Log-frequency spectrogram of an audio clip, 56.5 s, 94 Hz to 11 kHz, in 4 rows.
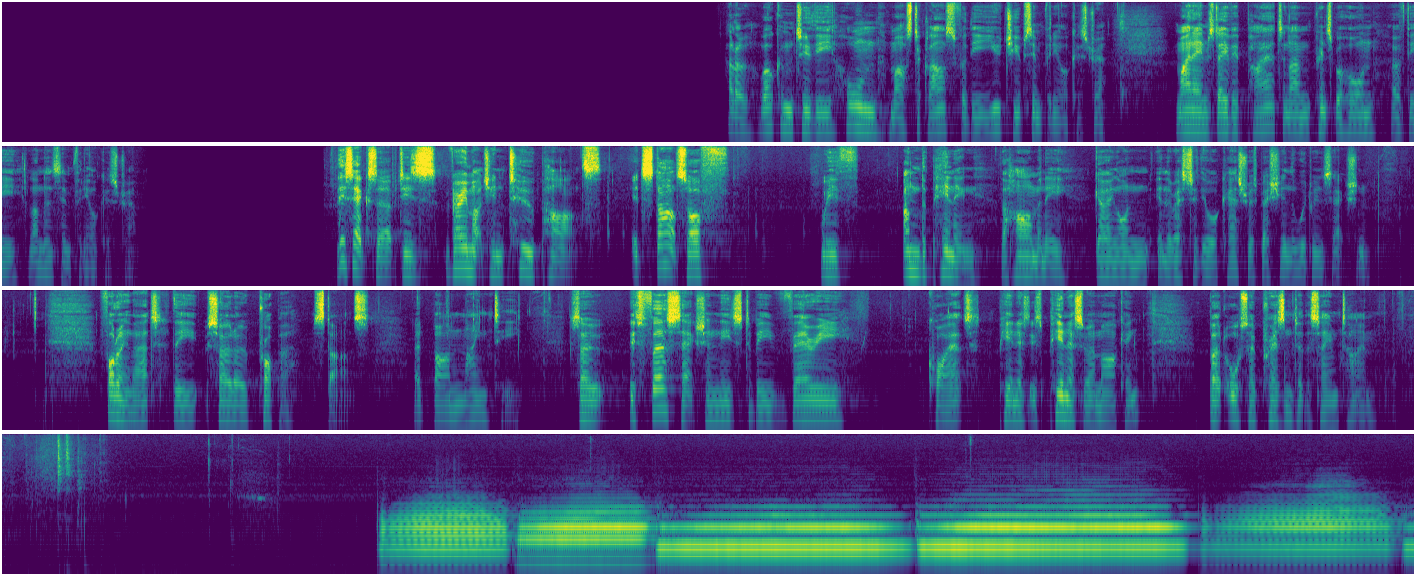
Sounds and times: Speech: 7.2s - 11.1s, 11.7s - 15.6s, 17.4s - 21.4s, 22.3s - 27.9s, 29.2s - 36.8s, 37.5s - 39.6s, 40.3s - 42.1s.

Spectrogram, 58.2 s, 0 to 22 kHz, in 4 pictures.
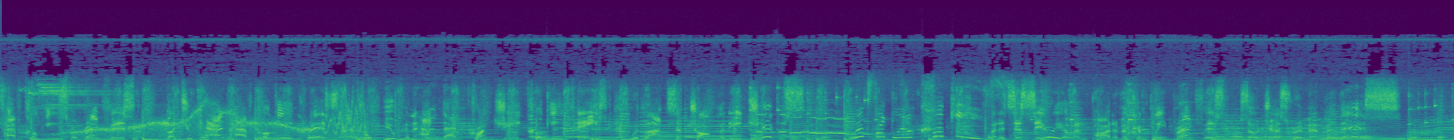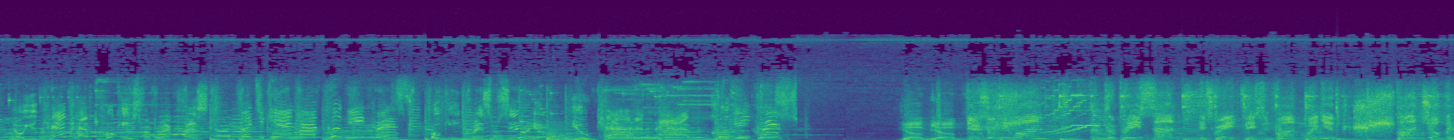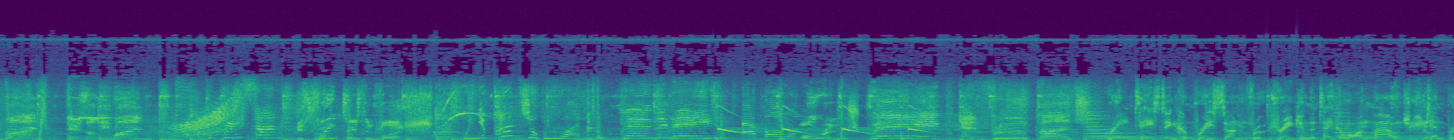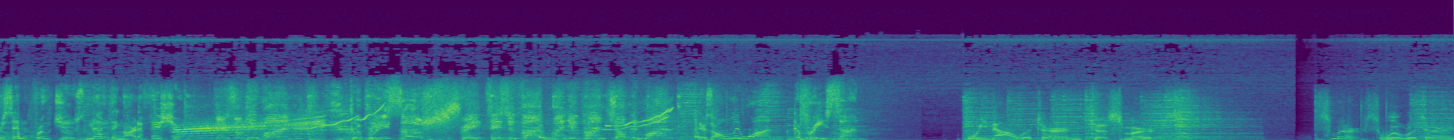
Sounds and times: Music for children: 0.0s - 22.8s, 24.2s - 28.0s, 28.6s - 52.2s.

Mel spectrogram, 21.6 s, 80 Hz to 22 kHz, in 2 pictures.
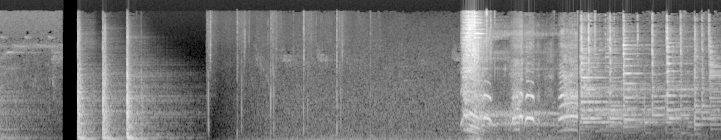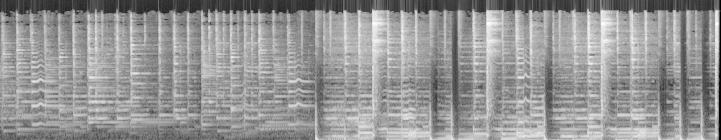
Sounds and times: Music: 8.7s - 21.6s.

